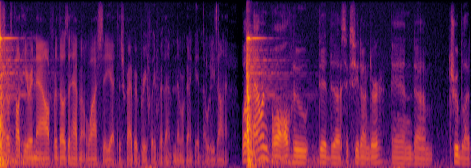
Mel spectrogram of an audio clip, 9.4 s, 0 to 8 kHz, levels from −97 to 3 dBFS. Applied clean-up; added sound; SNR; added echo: none; Piano; -3 dB; none.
